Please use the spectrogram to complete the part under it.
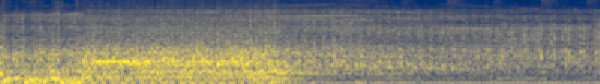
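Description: A power saw buzzes loudly as it cuts through wood.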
